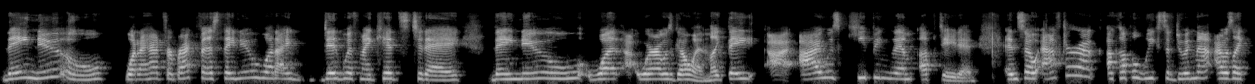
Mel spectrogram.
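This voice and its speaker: A woman talking casually on a video call as a guest, upbeat and chatty, with many quick restarts. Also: sits high, bright, forceful tone. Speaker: guest sales ambassador. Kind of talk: casual live-stream chat.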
